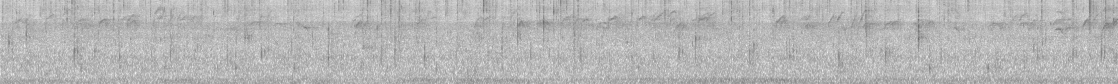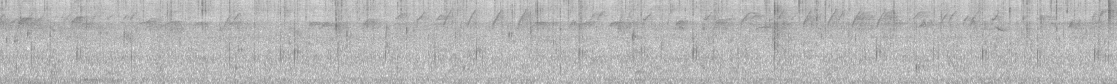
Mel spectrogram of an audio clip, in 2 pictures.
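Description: Raindrops drip and tap on a metal awning.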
